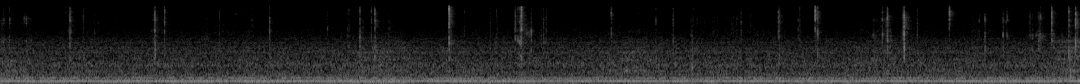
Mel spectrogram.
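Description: Scattered small clicks and taps of fingers handling and working a small plastic part, over a steady low hum.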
